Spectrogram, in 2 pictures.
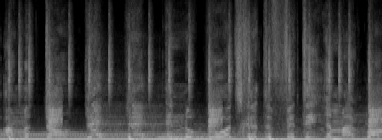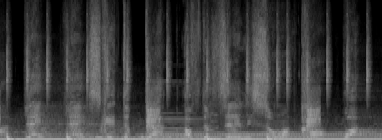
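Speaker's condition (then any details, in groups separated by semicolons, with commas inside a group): No condition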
